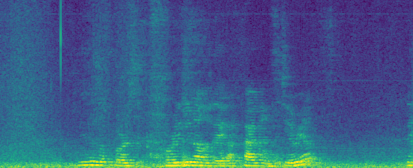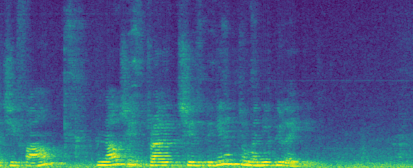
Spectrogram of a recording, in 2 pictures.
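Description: A man speaks through a loudspeaker in a room.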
